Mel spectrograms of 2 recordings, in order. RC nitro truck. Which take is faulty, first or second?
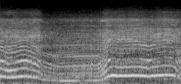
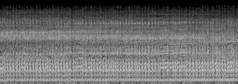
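first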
